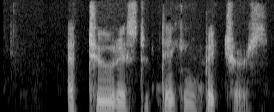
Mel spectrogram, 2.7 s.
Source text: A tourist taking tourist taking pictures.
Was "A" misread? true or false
false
